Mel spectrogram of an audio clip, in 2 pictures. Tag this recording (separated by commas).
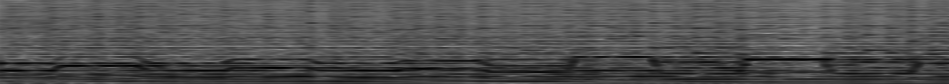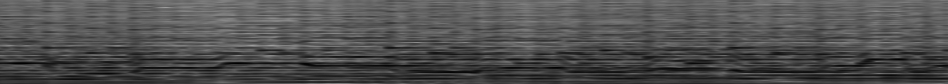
Music, Video game music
